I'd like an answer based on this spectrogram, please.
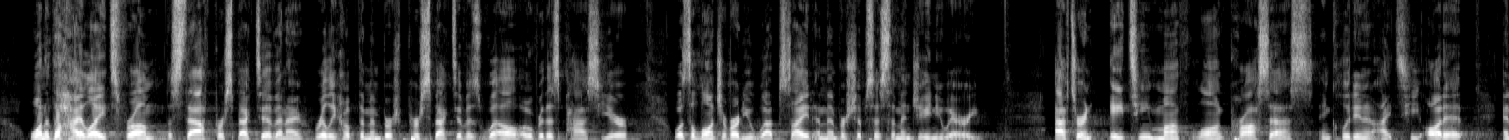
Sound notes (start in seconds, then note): none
